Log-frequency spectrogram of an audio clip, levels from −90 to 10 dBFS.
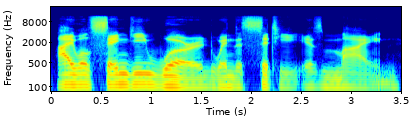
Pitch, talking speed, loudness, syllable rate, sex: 100 Hz, 170 wpm, -22 LUFS, 3.3 syllables/s, male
